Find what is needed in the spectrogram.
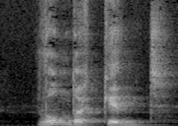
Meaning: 1. child prodigy, wunderkind 2. miraculously born child
- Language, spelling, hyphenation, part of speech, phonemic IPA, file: Dutch, wonderkind, won‧der‧kind, noun, /ˈʋɔn.dərˌkɪnt/, Nl-wonderkind.ogg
